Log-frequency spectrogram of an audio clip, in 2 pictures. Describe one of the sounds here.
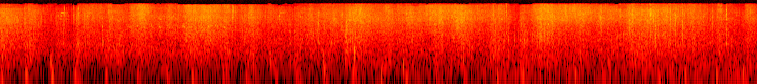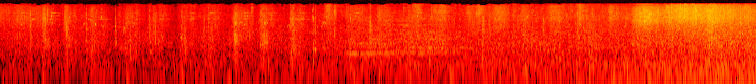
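Footsteps rustle quickly through grass and brush.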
